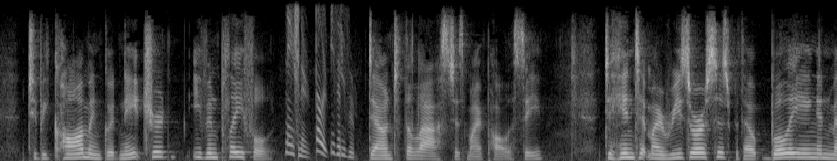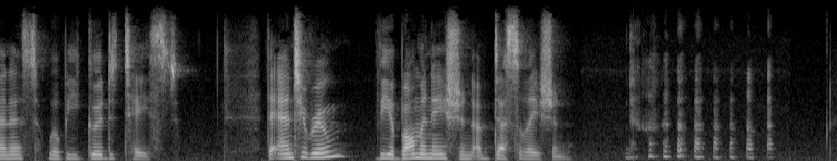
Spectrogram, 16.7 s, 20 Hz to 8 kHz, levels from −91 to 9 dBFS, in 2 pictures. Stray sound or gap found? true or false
true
